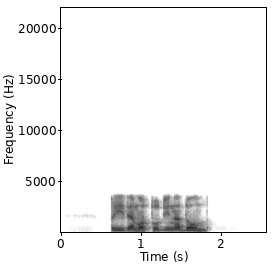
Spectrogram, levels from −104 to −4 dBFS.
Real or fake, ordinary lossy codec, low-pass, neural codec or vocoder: fake; none; 3.6 kHz; codec, 16 kHz, 4 kbps, X-Codec, WavLM features, trained on Multilingual LibriSpeech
